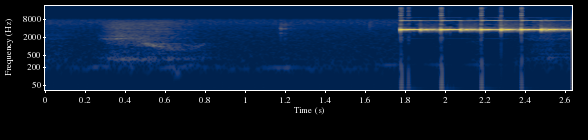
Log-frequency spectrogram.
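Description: A combined smoke and carbon monoxide alarm under test breaks into loud, rapid, shrill beeping after a short quiet stretch, preceded by a faint brief voice-like sound.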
